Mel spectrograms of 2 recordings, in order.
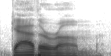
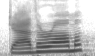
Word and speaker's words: gatherum: Gatherum. Gatherama? Gatherum. Gatherum? Gatherum. Any alternate pronunciations? No, there are no alternate pronunciations.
